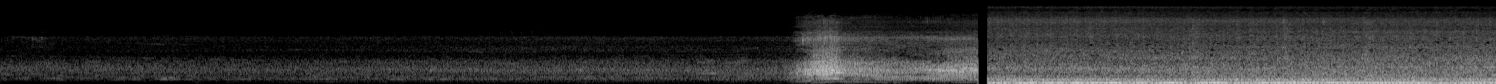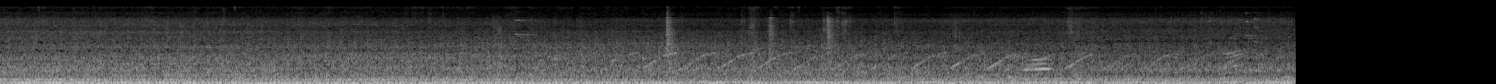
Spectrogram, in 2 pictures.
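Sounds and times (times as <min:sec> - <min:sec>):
car engine revving and rumbling: 0:07.9 - 0:27.9.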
